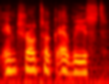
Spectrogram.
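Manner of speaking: ordinary delivery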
